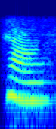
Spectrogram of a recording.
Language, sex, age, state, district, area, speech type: Hindi, female, 18-30, Madhya Pradesh, Hoshangabad, rural, conversation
